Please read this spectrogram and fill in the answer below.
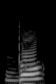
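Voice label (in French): "beau", français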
